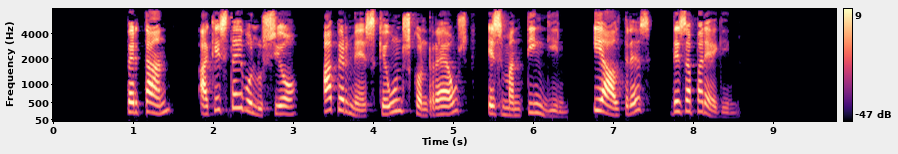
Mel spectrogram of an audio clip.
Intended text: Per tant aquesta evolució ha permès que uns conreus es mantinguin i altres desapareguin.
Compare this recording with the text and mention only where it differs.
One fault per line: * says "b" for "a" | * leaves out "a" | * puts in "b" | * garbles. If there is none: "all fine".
all fine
